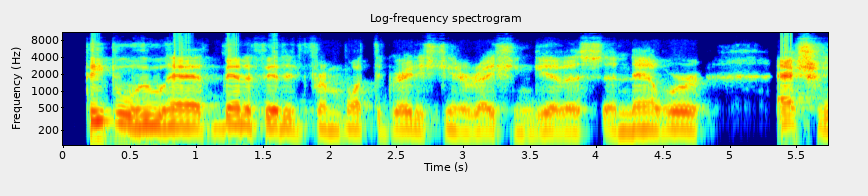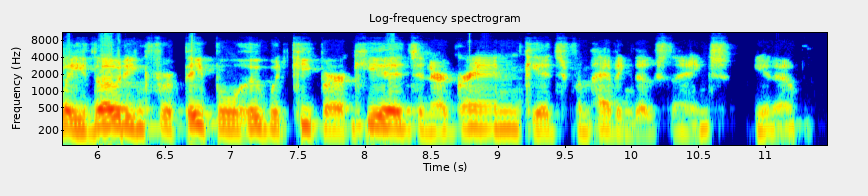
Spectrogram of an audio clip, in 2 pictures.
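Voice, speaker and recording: His intonation stays fairly even. The man's pitch is fairly low. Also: moderate pace. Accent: Appalachian. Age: 60s. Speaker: retired coal miner. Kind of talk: interview. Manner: halting.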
